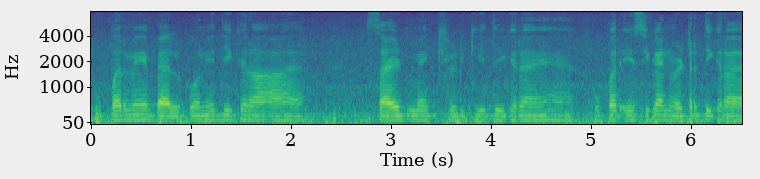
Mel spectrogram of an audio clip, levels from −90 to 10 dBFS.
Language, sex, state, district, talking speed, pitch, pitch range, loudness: Hindi, male, Bihar, Saran, 175 wpm, 120 Hz, 115-125 Hz, -16 LUFS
